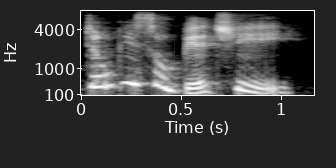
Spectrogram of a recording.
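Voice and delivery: put-on snippy, catty, very high girlish voice. Discussing who says that phrase in that tone, imitating a girl's tone. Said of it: "Guys don't use that tone".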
